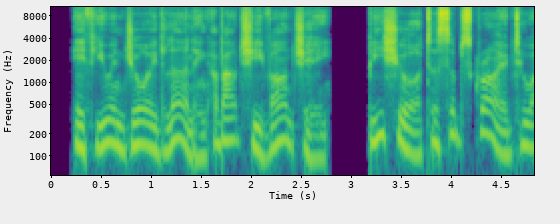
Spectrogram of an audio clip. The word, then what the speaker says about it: Givenchy: We may pronounce it as Givenchy, Givenchy, G, Fan, She, Givenchy.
